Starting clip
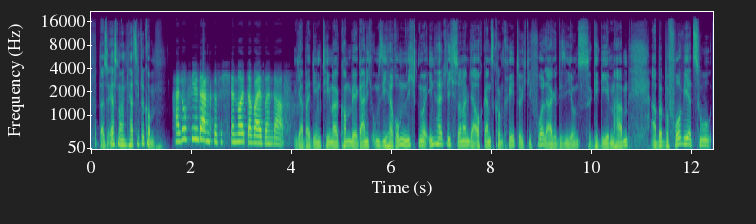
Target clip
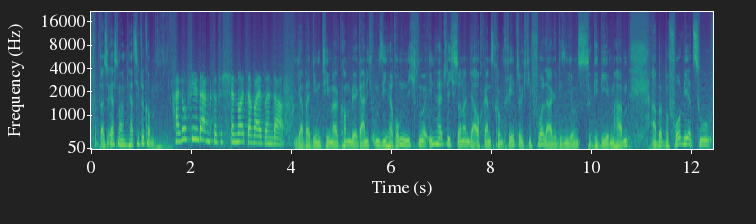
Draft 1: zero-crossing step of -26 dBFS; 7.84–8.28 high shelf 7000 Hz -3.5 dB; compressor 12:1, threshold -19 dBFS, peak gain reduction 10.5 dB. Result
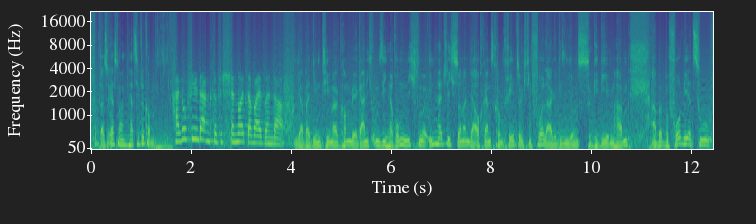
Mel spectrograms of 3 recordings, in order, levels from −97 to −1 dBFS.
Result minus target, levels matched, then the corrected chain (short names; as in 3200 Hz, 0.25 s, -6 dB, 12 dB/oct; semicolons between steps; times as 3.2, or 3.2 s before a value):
zero-crossing step: distortion +7 dB
zero-crossing step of -33.5 dBFS; 7.84–8.28 high shelf 7000 Hz -3.5 dB; compressor 12:1, threshold -19 dBFS, peak gain reduction 10 dB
